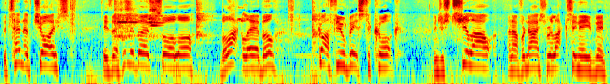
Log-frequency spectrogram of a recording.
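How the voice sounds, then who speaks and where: A man's voice: sits high, fairly bright tone. A man with a Bradford, West Yorkshire accent, chatting casually and bluntly in northern dialect for a solo camping vlog. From Bradford, West Yorkshire, England. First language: English. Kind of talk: casual walking vlog chat. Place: outdoors on open moorland, walking. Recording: outdoor background noise while walking.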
